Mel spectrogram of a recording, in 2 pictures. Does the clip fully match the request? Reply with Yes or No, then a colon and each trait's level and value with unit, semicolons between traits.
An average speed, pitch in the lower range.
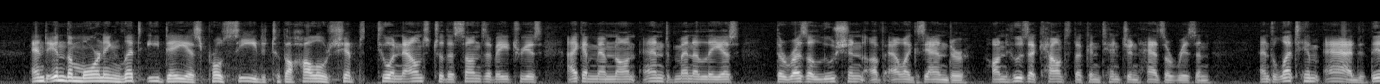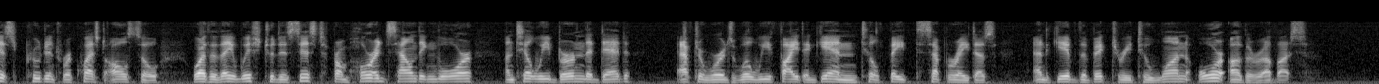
Yes: average, 160 wpm; low, 120 Hz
